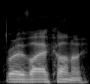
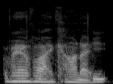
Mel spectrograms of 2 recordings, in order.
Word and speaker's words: Vallecano: Rayo Vallecano. – Rayo Vallecano. A double L's are pronounced as a Y.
